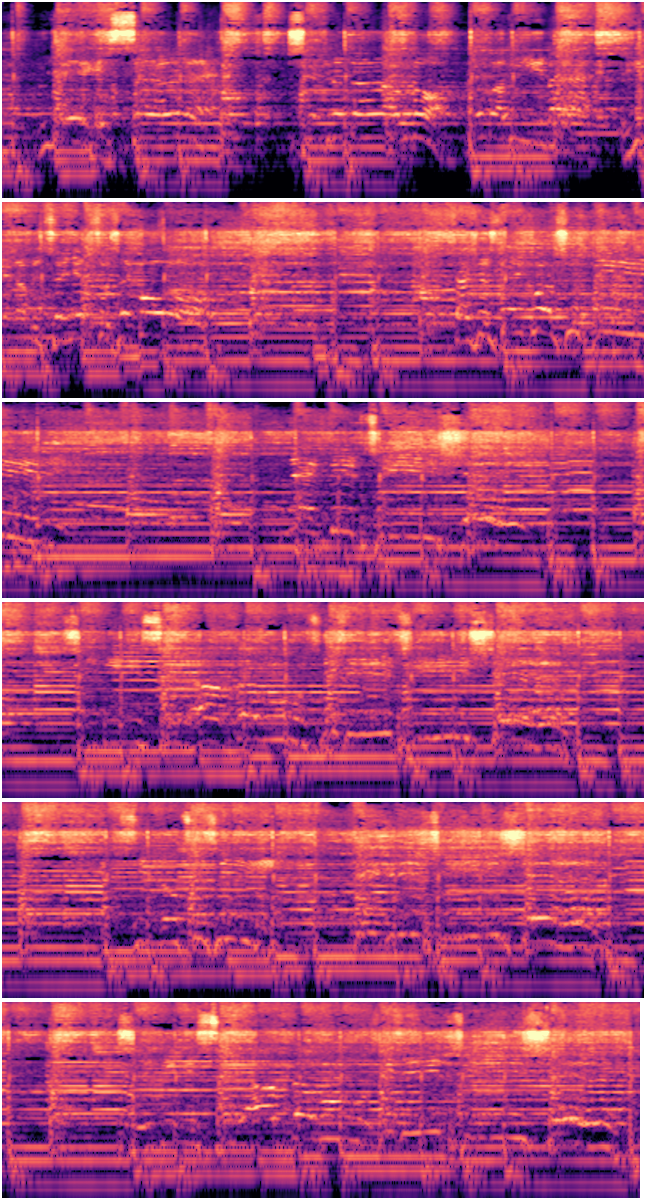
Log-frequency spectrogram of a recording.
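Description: Live rock band playing loud: electric guitar and bass over a drum kit, with a vocalist singing.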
